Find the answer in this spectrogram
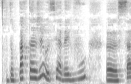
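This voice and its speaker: Very slow speech comes from a woman with a fairly high pitch and ordinary pitch variation. Her tone is dark and mellow on a very clean recording with a silent background. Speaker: life coach. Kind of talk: Facebook live monologue. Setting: live video stream. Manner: hesitant, many fillers.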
